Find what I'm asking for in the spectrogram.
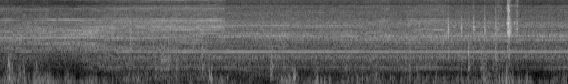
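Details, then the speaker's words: Off-road vehicle after a speed run on wood chips, one wheel's cleats ripped out: thin, buzzy tones over scattered clicks and knocks as debris caught in the top cooling fan makes it buzz while spinning. "foreign something got into that top fan so I'm going to stop this uh this GPS"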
